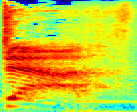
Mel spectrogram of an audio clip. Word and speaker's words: Daad: Dad. I spell it weird though. It's D A A D. Yeah. Oh, it's like Dad. Dad.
